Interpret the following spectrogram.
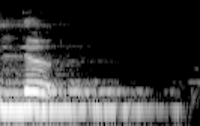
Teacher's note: What happens in the case of lateral is that the oral passage is blocked. The oral passage is blocked at the center and open in the two sides of the tongue.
